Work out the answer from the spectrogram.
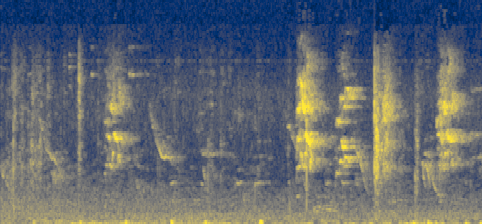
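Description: Birds calling from the trees: short chirps and quick downward-sliding notes, busiest in the second half, over a low steady outdoor rumble. A single sharp thump about three seconds in.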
